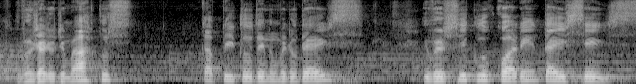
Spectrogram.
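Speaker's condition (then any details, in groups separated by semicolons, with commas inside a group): Cerebral palsy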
